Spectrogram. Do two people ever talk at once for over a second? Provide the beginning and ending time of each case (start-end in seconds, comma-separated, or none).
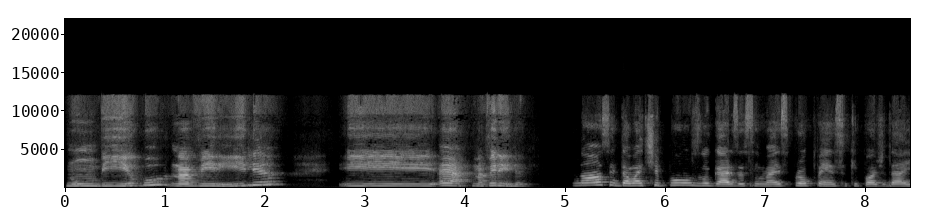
none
